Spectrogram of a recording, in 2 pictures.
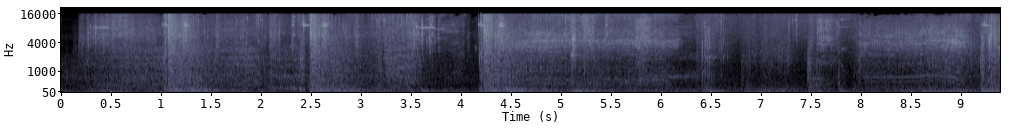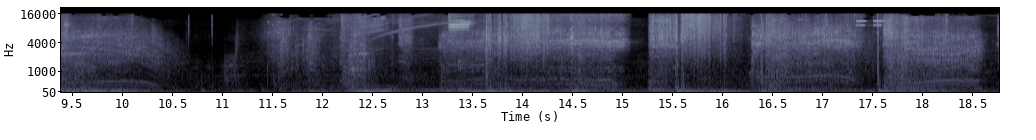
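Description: Explosions burst with deep booms.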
